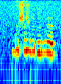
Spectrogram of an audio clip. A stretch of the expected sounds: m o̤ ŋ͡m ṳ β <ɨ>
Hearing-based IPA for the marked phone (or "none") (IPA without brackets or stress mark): ʏ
